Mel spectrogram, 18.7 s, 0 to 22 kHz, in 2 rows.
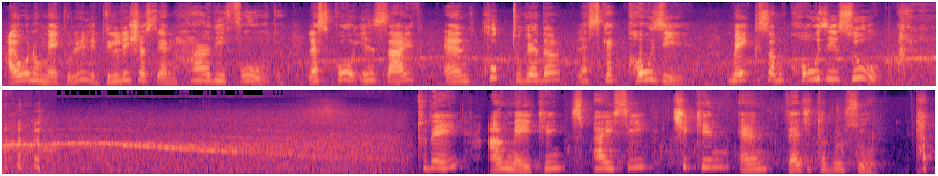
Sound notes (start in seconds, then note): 8.9 laughs; 10.9 sirens wailing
